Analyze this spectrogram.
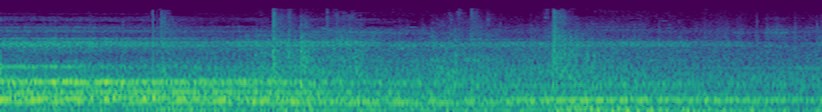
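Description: A car trunk lid creaks open.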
